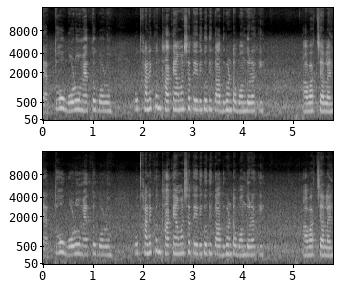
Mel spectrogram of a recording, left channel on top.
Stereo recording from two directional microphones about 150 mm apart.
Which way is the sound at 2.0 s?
5° left (ahead or behind).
